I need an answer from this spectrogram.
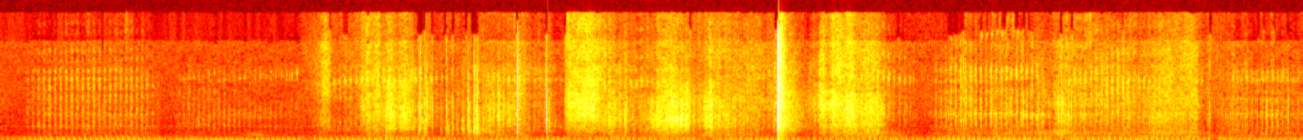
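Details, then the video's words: Scottish Fold cat purring steadily and continuously, a low rumbling drone with brief pauses for breath, a few sharp clicks and a loud snap near the middle. "고양이 그르릉"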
